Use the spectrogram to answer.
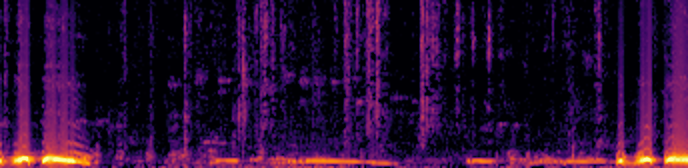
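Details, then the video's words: Spotted dove song: strong, throaty coos at the start and end framing a long, quiet, drawn-out level coo in between, the loud notes slurring downward in a close run. "tekukur super gacor suara menekan rapat"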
